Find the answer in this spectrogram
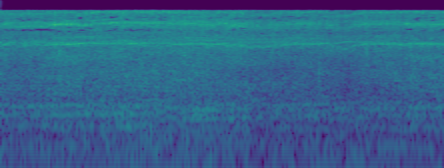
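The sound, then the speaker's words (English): A quadcopter drone flies on a programmed flight path over a North Canterbury vineyard, giving a steady, even whirring hum with a thin, high whine on top. The level stays constant throughout, with no talk. “Programming a flight path for a drone, and then this.”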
